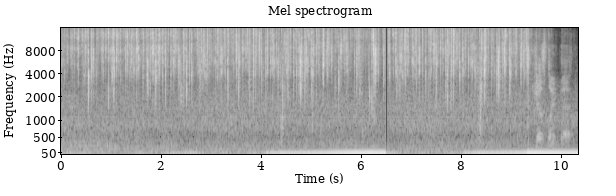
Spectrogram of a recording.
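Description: A drink is poured out onto the ground outdoors, a loud, close splashing gush that swells in two heavier surges against a noisy background.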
